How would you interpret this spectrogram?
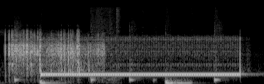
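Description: A steady electronic telephone tone holds for about two seconds while short dialing beeps and clicks punctuate it, then it cuts off abruptly. No one speaks.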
